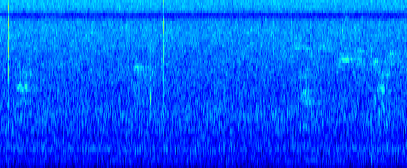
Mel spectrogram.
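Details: A large swarm of bees suddenly breaks loose from a backyard fig tree and takes to the air, whipping around; a dense, steady, hiss-like buzzing fills the whole stretch, with a few faint clicks.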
